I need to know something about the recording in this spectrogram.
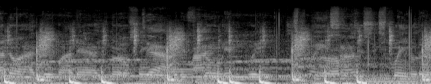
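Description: Boom-bap hip hop beat with deep kick drums that drop in pitch and sharp snare hits, over a melodic part.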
